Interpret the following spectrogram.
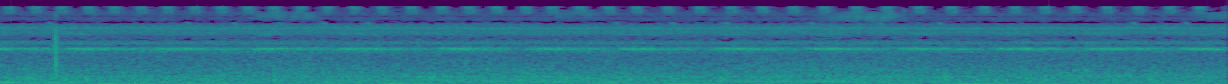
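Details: Crickets chirping outdoors in the evening beside a deck where a small dog rests: a steady, fairly high-pitched chirp repeats roughly every half second over a constant low rumbling hiss, with a faint pulsing shimmer above.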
